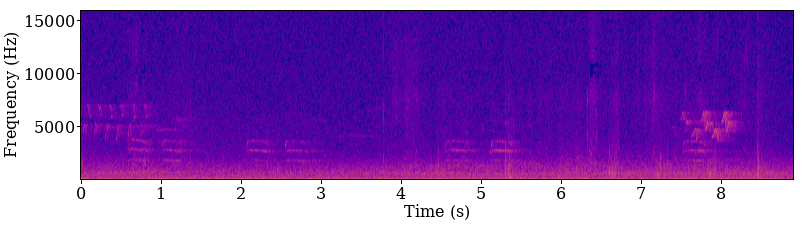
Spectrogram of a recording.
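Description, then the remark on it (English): A magnolia warbler sings short, high, sweet phrases, repeated about four times over a steady rushing background hiss. “Oh, we got a magnolia warbler.”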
